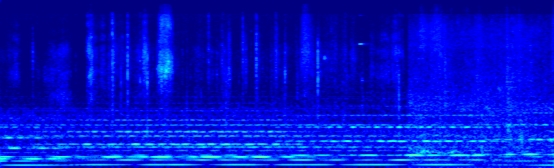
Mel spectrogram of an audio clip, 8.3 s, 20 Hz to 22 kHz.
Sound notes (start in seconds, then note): 4.2 sniffling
